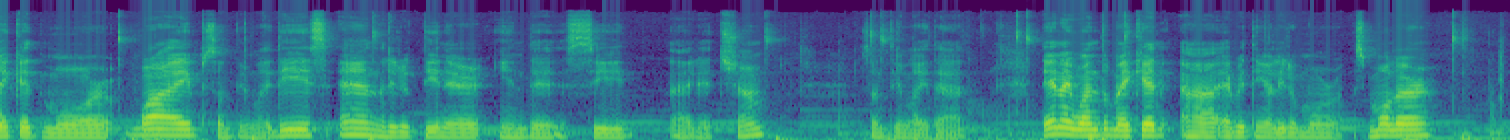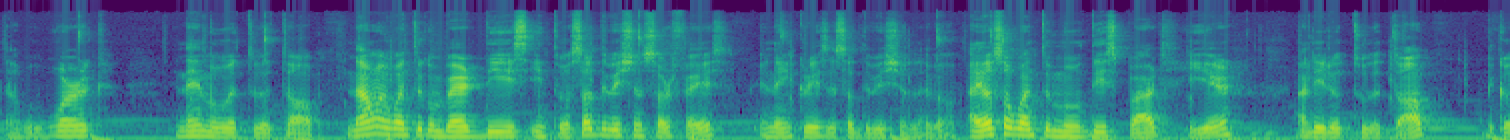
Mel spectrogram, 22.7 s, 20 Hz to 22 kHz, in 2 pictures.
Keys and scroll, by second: 6.9 alt+r, 20.7 alt+r.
